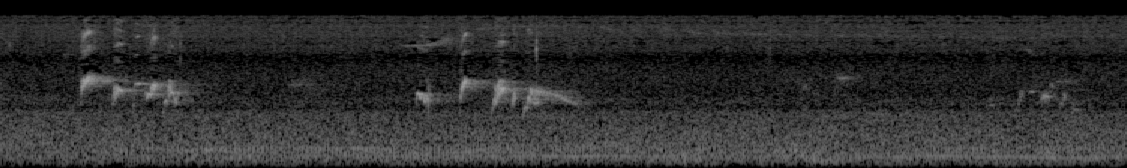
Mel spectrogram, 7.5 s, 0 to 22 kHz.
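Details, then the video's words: Red-whiskered bulbul decoy used in trapping, praised for a very fine voice with double linked phrases; two bursts of bright chirpy whistled notes around 0.5 and 3 seconds, each a quick run of four or five warbled syllables, then a faint later note over steady background hiss. "Bẫy chào mào GIỌNG CỰC HAY CÓ GIỌNG KÉP NỐI"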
